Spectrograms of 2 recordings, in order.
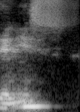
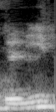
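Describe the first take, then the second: First: The name is said the English way. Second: The name is said the French way.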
